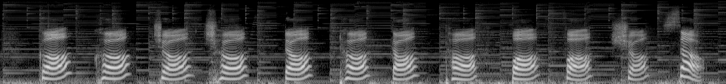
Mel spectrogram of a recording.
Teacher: फेफड़ों से निकलने वाली वायु स्वर तंत्री से टकराती हुई नहीं निकलती है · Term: अघोष व्यंजन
